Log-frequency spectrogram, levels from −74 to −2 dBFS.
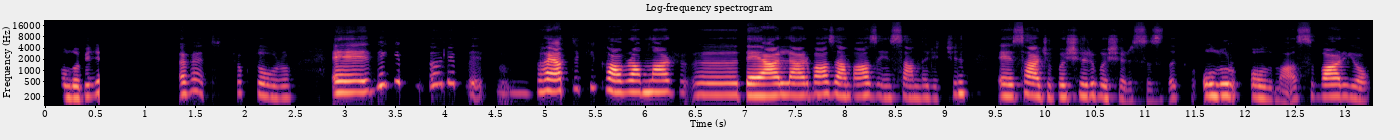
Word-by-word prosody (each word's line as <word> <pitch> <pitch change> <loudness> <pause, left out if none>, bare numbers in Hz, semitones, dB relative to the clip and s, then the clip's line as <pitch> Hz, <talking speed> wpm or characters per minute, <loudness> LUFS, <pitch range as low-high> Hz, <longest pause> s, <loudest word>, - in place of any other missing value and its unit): Olabilir. 205 +4 -4 0.8
Evet, 250 +1 -7
çok 250 0 -19
doğru. 195 -4 -7 0.4
Eee, 265 +1 +4
peki 420 +1 -3 0.3
b 375 -1 -37
böyle 450 +2 -8
b 470 - -11 0.5
bu 275 - -6
hayattaki 295 +4 +3
kavramlar, 270 -3 +4 0.2
ııı, 230 0 -3
değerler 225 0 +6
bazen 235 -3 +1
bazı 220 +1 -1
insanlar 195 -1 -9
için, 240 +7 -9 0.3
eee, 215 -1 -1
sadece 215 -2 0
başarı-başarısızlık, 195 -5 -8
olur-olmaz, 205 -5 -4
var-yok, 210 -5 +1
225 Hz, 105 wpm, -21 LUFS, 200-260 Hz, 0.8 s, değerler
